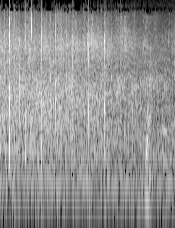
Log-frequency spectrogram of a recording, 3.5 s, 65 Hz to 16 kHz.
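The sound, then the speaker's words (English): An audience applauds the 2019 Audio Description Award winners with dense, steady clapping, several sharper individual claps standing out above the wash, holding at a moderate level for a few seconds before easing slightly at the end. “And let's have another round of applause for the 2019 Audio Description Award winners.”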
